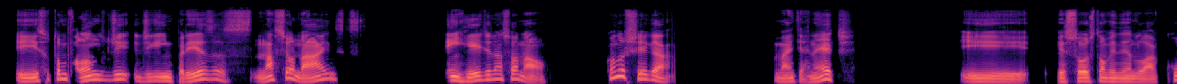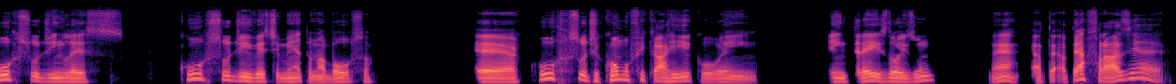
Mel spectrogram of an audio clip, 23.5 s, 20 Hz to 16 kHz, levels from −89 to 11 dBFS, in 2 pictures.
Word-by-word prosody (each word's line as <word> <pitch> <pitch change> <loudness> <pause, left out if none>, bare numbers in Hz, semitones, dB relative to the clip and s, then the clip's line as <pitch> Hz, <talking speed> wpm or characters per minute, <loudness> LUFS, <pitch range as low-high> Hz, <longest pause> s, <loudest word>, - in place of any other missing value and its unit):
E 105 +1 +1
isso 120 - -3
estamos 175 -1 -1
falando 145 +7 +1
de 165 +3 -2
de 120 +1 -5
empresas 120 +5 0
nacionais 150 - +1 1.1
em 130 -2 +4
rede 130 +8 +1
nacional. 170 - -1 0.6
Quando 240 +7 +2
chega 155 - +1 1.0
na 100 0 -1
internet 110 - -1 1.1
e 95 -3 -1 0.3
pessoas 110 +3 +2
estão 115 -2 -1
vendendo 100 -2 -1
lá 85 -1 0
curso 145 -4 0
de 105 0 -3
inglês, 105 -1 -1 0.5
curso 160 -3 -1
de 125 0 0
investimento 110 -3 0
na 90 0 0
bolsa. 105 +3 -1 1.1
Eh 95 -1 +6
curso 170 -3 0
de 125 - -3
como 155 +3 +3
ficar 125 -6 +2
rico 105 -4 -2
em 85 -7 -4 0.7
em 105 0 +1
3, 115 +2 +3
2, 105 -2 +2
1, 135 +5 -2 0.6
né, 120 -1 +1
até - - -2
até - - +2
a - - +7
frase 140 - +3
é 210 - -3
110 Hz, 115 wpm, -22 LUFS, 100-145 Hz, 1.1 s, a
